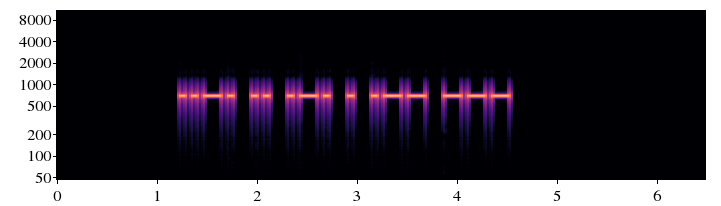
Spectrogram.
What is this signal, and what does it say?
Morse code, heard as a keyed tone, about 20 wpm, 700 Hz. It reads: FIREWO
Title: Build A Word - 2 Letters At A Time - 8-Letter Words - 20wpm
